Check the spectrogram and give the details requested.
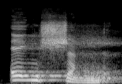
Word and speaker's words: ancient: Cái từ này trong tiếng Anh nó có một cái từ đặc khá đặc biệt, đó là CI, chúng ta đọc là S, ancient, ancient, đó là một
